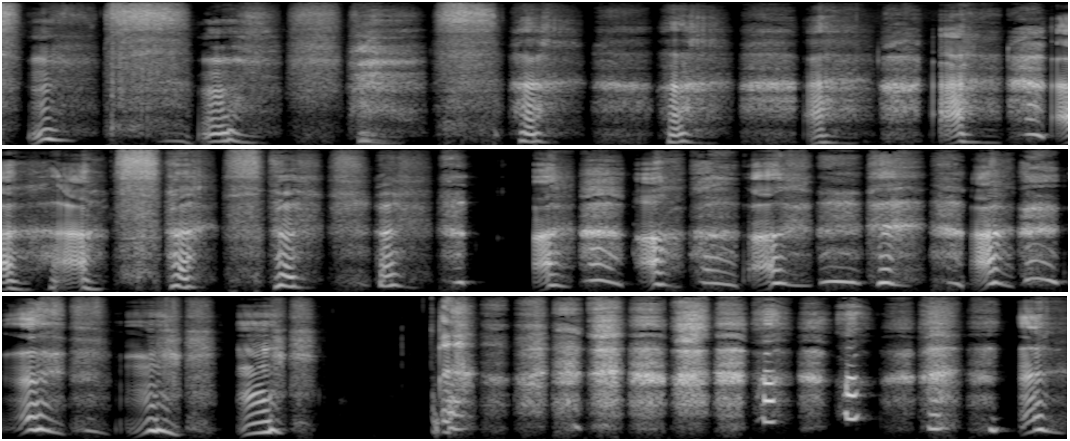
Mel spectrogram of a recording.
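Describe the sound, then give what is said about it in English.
Heavy, gasping breaths come in a rapid, continuous series, loud, some strained and partly voiced, with only a couple of brief pauses and no speech. “Remember to breathe. Don't let your breathing get away from you.”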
